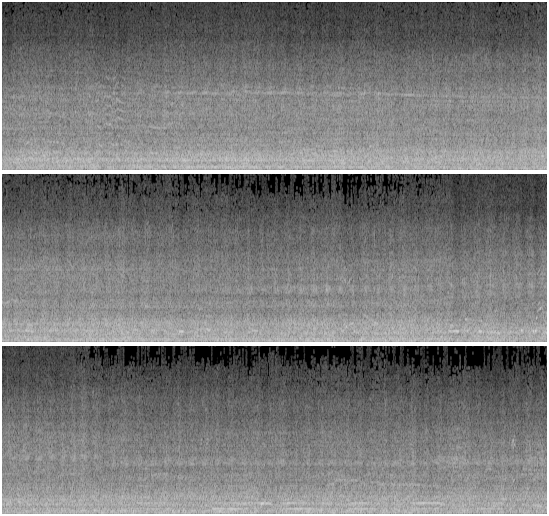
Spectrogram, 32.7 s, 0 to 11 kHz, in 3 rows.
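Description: Case IH MXM190 farm tractor's diesel engine running steadily, with people's voices around it.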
